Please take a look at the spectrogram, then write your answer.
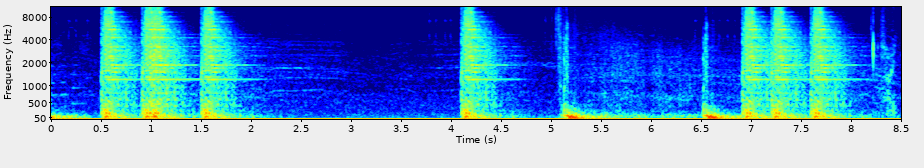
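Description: Artillery booms in the Empire Total War battle: deep, heavy thuds arriving singly and in quick clusters of two or three, with ringing tails and quiet gaps between volleys.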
